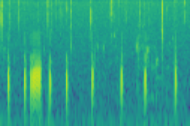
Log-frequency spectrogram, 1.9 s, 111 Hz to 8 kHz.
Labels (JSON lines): {"label": "biophony, knock croak", "recorder": "SoundTrap 300"}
